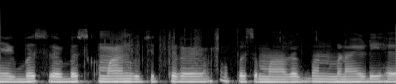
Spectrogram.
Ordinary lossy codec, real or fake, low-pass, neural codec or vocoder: none; real; 5.4 kHz; none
